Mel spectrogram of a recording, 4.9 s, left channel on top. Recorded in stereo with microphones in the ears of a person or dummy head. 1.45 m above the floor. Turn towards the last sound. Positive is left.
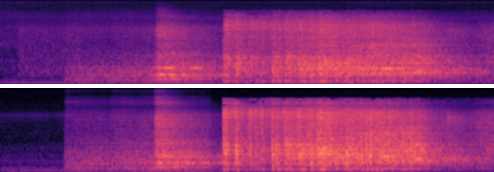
turn(degrees=-60)  # may be behind; listen again after turning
